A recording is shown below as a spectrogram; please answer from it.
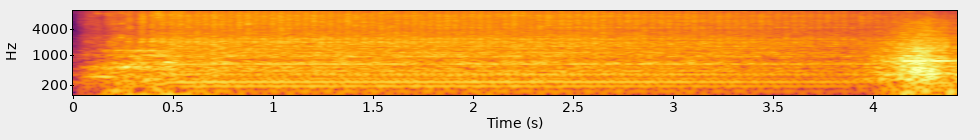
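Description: A steady mechanical whirr with a fast clatter over a low hum, starting suddenly from silence and easing off slightly toward the end.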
